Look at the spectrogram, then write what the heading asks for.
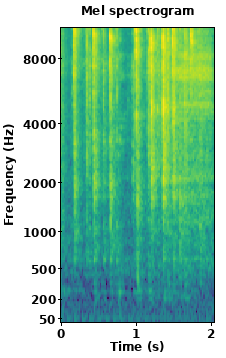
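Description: Fast, faint clicking of a computer keyboard being typed on, a quick run of light key taps in a quiet room with no voices over it.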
